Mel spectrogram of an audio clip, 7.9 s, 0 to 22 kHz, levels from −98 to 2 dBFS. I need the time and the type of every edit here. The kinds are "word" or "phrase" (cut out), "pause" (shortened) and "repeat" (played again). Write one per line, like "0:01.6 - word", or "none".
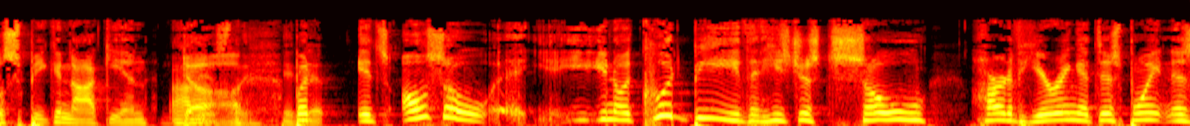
0:01.0 - pause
